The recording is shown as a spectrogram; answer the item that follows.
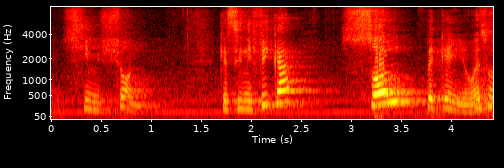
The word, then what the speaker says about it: Shimshon: ¿Sabe cómo se dice Samsón en hebreo? Shimshon, que significa sol pequeño.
